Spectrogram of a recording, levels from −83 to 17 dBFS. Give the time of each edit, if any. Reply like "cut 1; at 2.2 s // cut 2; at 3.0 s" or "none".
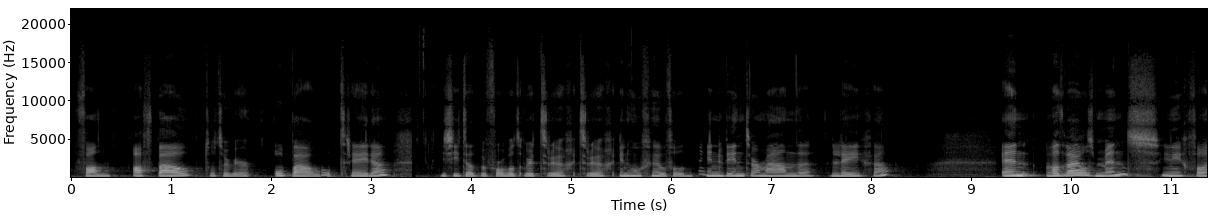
cut 1; at 2.5 s // cut 2; at 4.5 s // cut 3; at 5.1 s // cut 4; at 6.3 s // cut 5; at 9.2 s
